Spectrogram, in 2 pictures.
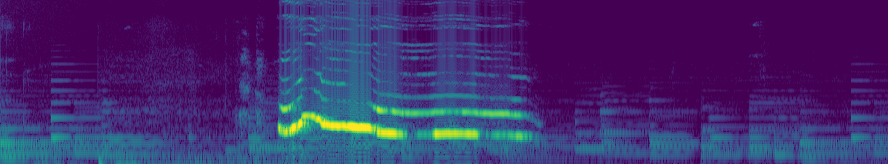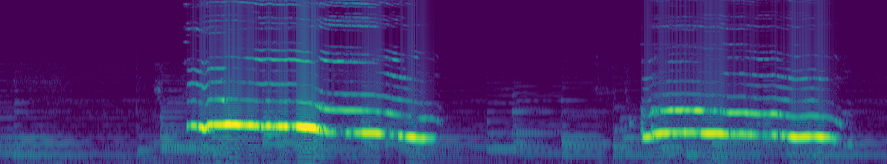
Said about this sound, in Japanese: えー、東一郎くんのちょっと切ない、切ない遠吠えからお聞きいただきましたけれども、えー、ちょっとね、完全にこんなモードになっちゃいましたね。東一郎くんね。困りました。えー、ちょっと、オンオンオンオン朝から晩から寝てる時以外は大体やってるんで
